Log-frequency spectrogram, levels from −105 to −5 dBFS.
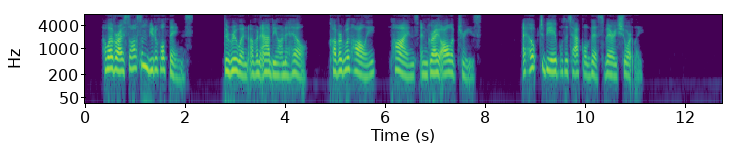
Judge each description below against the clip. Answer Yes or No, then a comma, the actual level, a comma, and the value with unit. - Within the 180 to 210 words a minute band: No, average, 150 wpm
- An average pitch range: Yes, average, 4.0 semitones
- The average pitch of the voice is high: Yes, high, 230 Hz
